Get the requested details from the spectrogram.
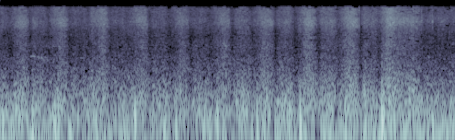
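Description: Fingertips brush, press and rub a synthetic faux fur microphone windscreen around the capsule, producing a steady, muffled low rumble like wind noise, with almost no high or bright content. A few slightly louder soft thumps rise from the continuous scraping whoosh.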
